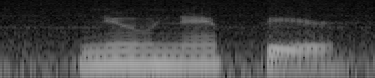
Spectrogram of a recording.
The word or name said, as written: Nunepir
